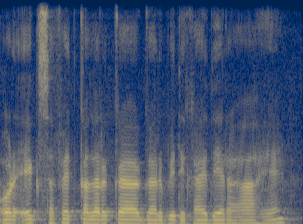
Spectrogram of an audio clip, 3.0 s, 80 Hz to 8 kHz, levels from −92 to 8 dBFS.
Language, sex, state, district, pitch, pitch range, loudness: Hindi, male, Arunachal Pradesh, Papum Pare, 125 Hz, 120-130 Hz, -18 LUFS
